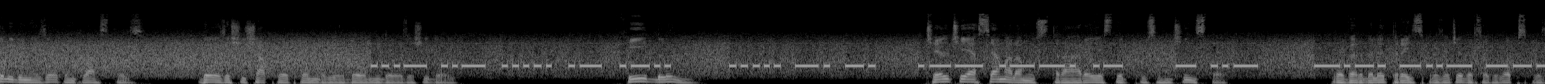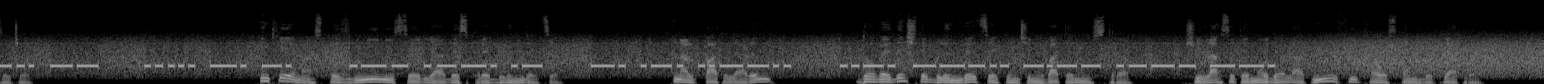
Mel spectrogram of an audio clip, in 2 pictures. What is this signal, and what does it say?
Morse code, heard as a keyed tone, hand-sent with a straight key, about 22 wpm, 870 Hz, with radio static and speech in Romanian. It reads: VU5AL 5NN WPA TU CX8M 5NN WPA NR? F8YJG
